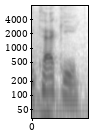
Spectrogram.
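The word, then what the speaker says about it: Tachy: as well yeah so she's not t she's tacky I've been calling a talki mad times because like me and some other people in the chat was like how do you pronounce that it's talki right it's actually tacky okay cool oh you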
